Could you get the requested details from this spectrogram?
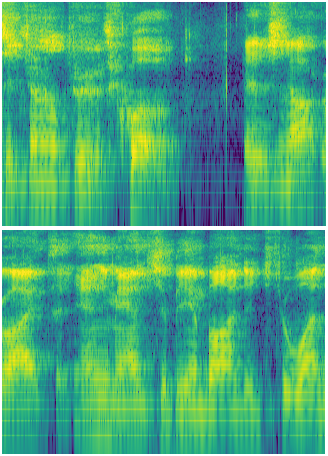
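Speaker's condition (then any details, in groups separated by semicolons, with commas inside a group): Medical condition affecting speech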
